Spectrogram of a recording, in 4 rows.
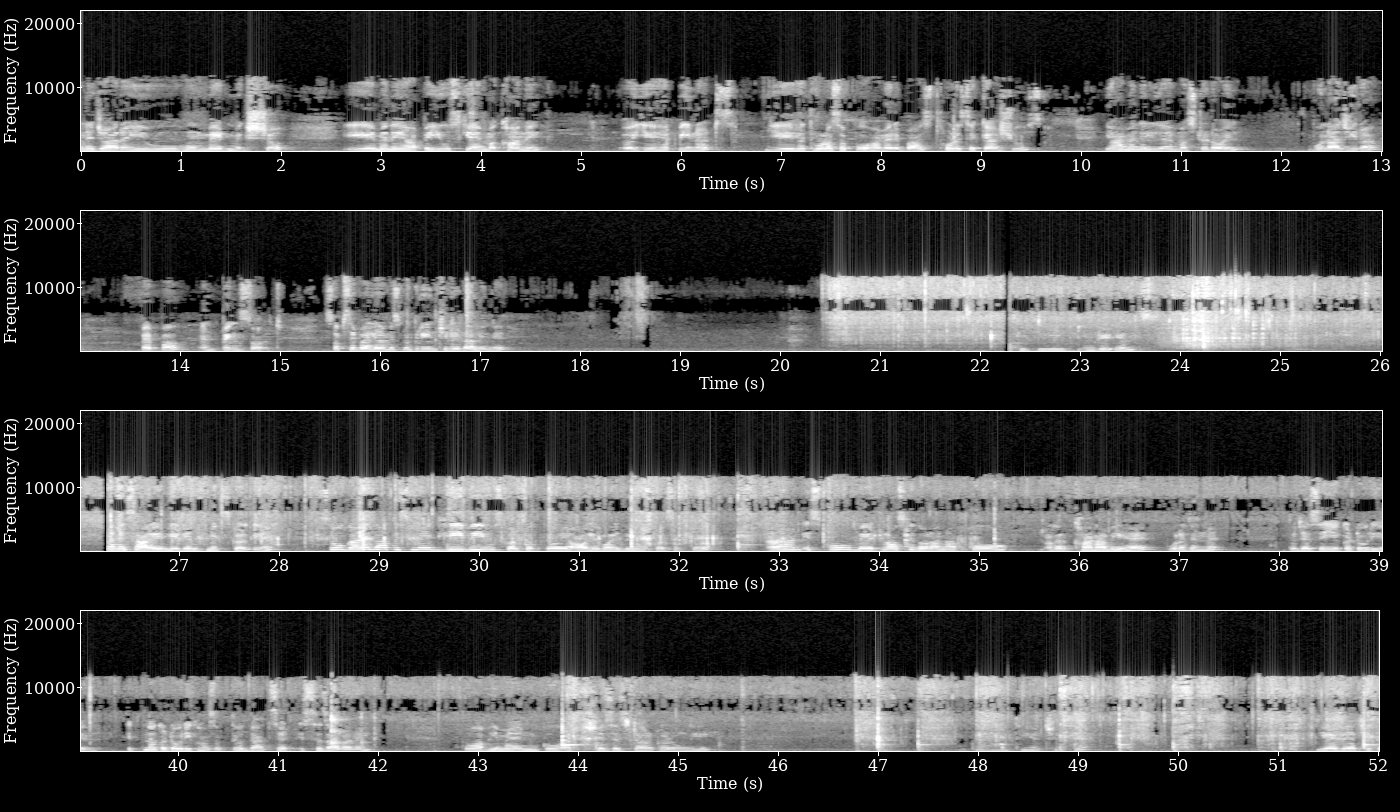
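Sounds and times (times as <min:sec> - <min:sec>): oil sizzling in frying pan: 0:20.4 - 0:38.1, 0:42.6 - 0:52.0
nuts rattling into pan: 0:23.8 - 0:25.3
wooden spatula scraping a wok: 0:26.3 - 0:35.2, 0:46.8 - 0:52.0.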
